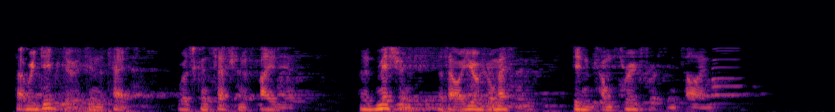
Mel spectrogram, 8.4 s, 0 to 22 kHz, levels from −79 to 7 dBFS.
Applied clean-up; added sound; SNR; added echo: classical method WPE with log-MMSE.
